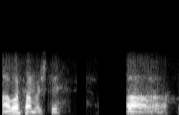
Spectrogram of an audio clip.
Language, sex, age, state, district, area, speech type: Kashmiri, male, 30-45, Jammu and Kashmir, Anantnag, rural, conversation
